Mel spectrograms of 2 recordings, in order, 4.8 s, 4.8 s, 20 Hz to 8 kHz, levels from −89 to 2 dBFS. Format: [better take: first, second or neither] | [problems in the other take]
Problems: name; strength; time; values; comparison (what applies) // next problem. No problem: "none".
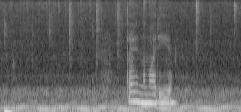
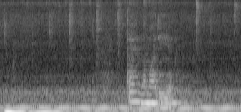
first | room echo; dies away in 2.2 s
